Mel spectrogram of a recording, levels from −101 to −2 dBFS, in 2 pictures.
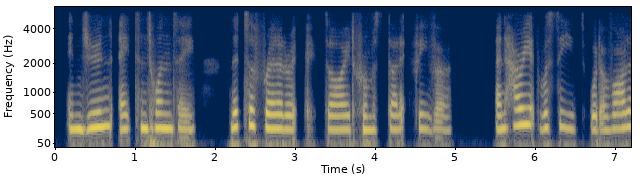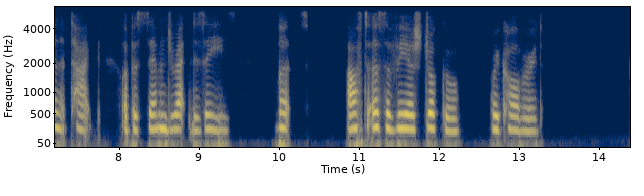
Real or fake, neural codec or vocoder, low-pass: fake; codec, 24 kHz, 0.5 kbps, DualCodec; 5.4 kHz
